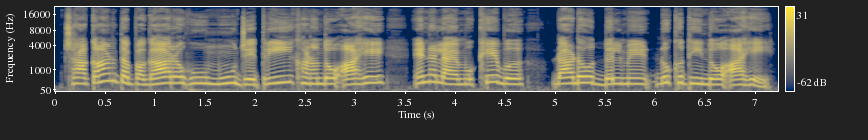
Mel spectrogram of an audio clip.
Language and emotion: Sindhi, neutral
